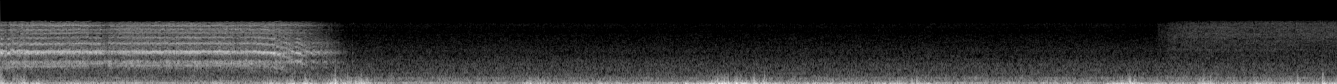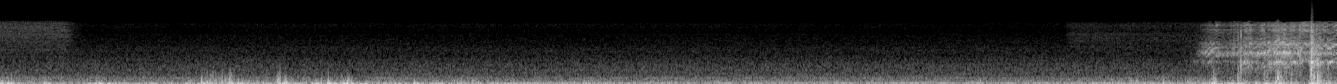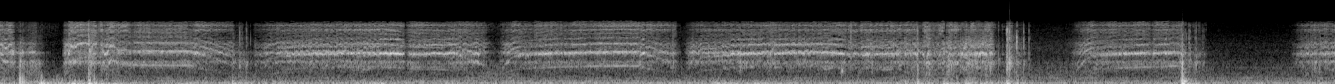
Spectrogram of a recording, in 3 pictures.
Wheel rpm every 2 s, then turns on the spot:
230, 110, 0, 0, 0, 0, 0, 0, 0, 0, 0, 0, 30, 200, 150, 160, 160, 180, 110, 100.
26-28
